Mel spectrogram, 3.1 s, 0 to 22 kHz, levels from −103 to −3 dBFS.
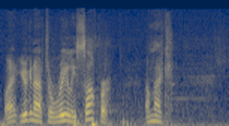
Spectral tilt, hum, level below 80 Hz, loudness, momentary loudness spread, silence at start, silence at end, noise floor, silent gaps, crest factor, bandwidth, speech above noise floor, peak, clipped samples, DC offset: -5.5 dB/octave; none; -42 dBFS; -31 LUFS; 18 LU; 0 s; 0.75 s; -58 dBFS; none; 18 dB; 16 kHz; 27 dB; -14 dBFS; under 0.1%; under 0.1%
